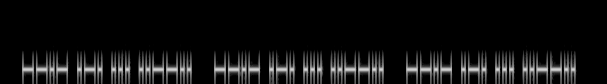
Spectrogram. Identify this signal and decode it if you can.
Morse code, heard as a keyed tone, about 34 wpm, 700 Hz. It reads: QRS? QRS? QRS?
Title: Q-Codes Repeated 3x 35wpm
